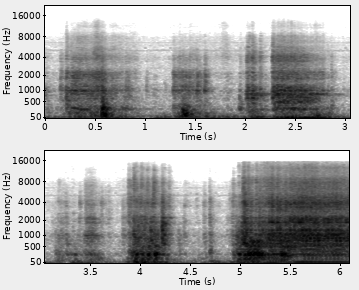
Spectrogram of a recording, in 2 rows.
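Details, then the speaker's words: 2016 KTM 85 SX: uneven, sputtering bursts rising and falling with throttle, never a clean steady note; sounds unhealthy, cause not yet known. "again yeah that sounds really bad okay yeah okay guys now that we've already started the bike had a chance to listen to it doesn't really sound too healthy"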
